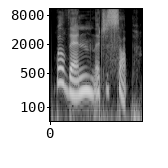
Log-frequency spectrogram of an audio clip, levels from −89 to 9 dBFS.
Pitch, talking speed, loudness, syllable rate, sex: 225 Hz, 215 wpm, -18 LUFS, 4.4 syllables/s, female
